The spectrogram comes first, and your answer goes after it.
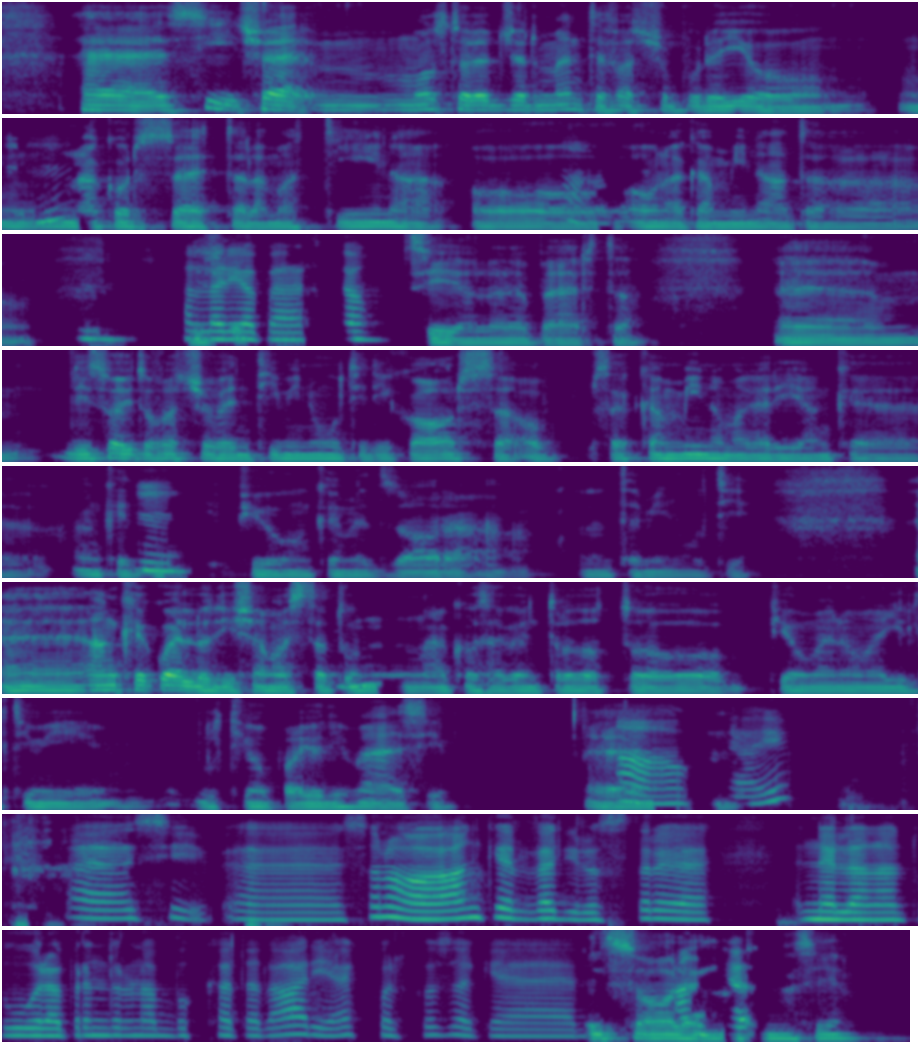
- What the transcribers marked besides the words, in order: tapping; "cioè" said as "ceh"; distorted speech; static; lip smack; other background noise; unintelligible speech
- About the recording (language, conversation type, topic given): Italian, unstructured, Hai mai cambiato una tua abitudine per migliorare la tua salute?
